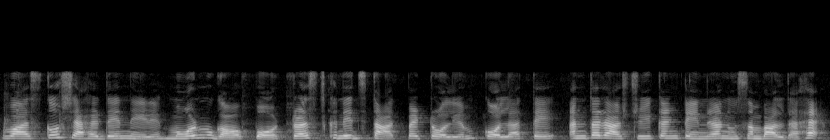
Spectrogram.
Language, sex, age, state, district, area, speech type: Punjabi, female, 18-30, Punjab, Gurdaspur, rural, read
